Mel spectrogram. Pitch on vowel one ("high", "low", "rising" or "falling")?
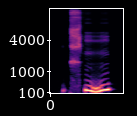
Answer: low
